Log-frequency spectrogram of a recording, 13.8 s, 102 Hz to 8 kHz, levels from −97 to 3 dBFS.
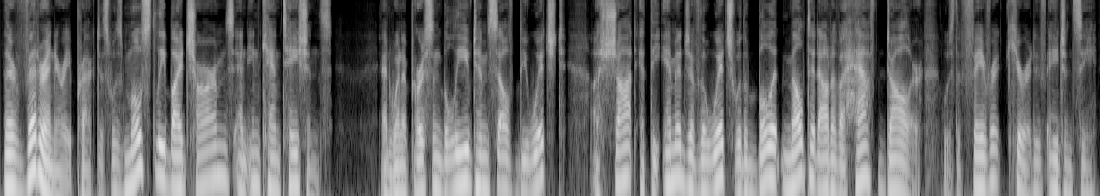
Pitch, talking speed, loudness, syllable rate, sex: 120 Hz, 165 wpm, -21 LUFS, 5.4 syllables/s, male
